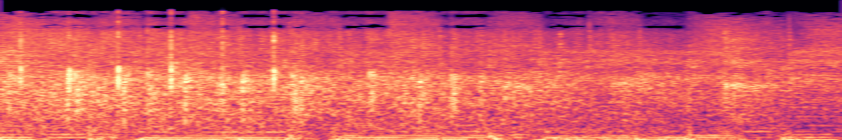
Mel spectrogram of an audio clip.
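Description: Applause from a crowd, a steady patter of many claps, over quieter background rock music.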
